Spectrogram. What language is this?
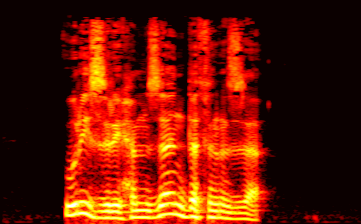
Kabyle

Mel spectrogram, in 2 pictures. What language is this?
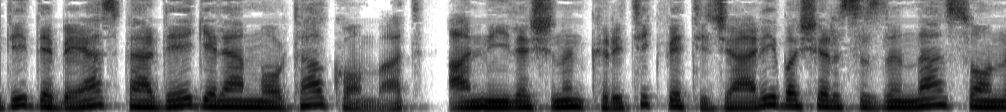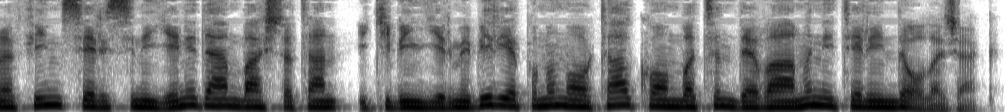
Turkish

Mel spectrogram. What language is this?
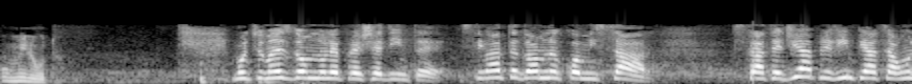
Romanian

